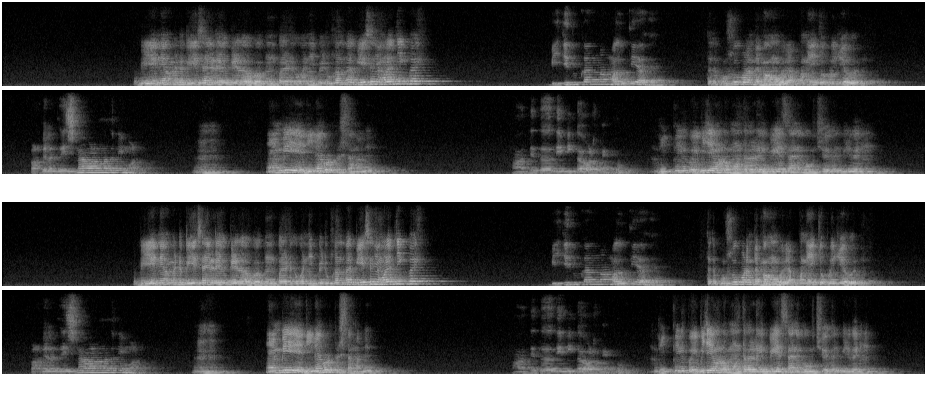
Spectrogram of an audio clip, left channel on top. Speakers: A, on the right; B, on the left.
A: બ એસઈ હું બ ન કો દુકાનસઈ મળે જ નઈ ભાઈ?
B: બીજી દુકાન માં મલતી હહે.
A: તો પુસુું પડે ને એમાં હું વરે આપણ ને એક ચોપડી જોએ વરે
B: પણ પેલા ક્રિષ્નાવાળામાં તો ની મળે.
A: હમ્મ હમ્મ એમ. બી. એ. દિવ્યા કો <unintelligible> માટે
B: હા તે તો દીપિકા વાળો કે
A: બી કે કોઈબી જે મોન્ટા બી. એસ. આર. બી બુક જોએ ખાલી બીજું કાય ની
